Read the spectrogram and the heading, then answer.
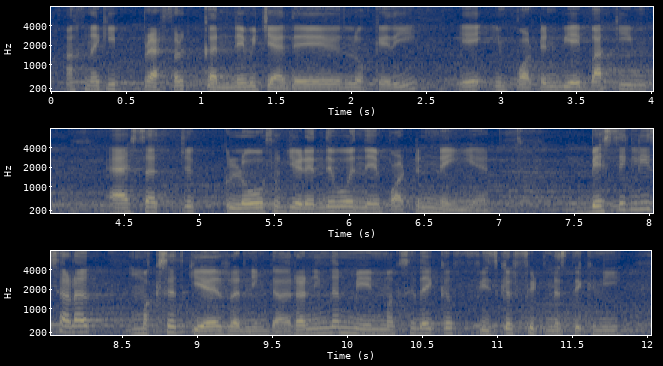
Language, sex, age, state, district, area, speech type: Dogri, male, 18-30, Jammu and Kashmir, Jammu, urban, spontaneous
